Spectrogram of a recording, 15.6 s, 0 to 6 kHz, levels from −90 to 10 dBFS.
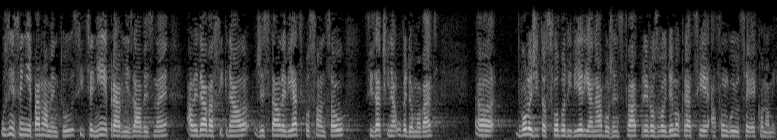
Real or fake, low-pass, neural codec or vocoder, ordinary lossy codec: real; 5.4 kHz; none; Opus, 64 kbps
